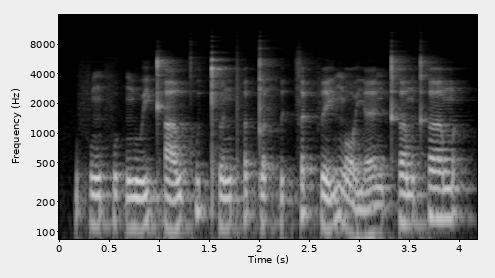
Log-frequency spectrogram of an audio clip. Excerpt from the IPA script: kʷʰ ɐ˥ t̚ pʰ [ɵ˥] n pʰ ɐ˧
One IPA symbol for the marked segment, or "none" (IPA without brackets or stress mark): ɵ˨˧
